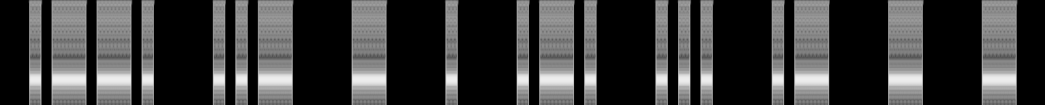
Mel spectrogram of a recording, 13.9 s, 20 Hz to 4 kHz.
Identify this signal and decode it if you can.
Morse code, heard as a keyed tone, about 8 wpm, spaced as for 6 wpm, 440 Hz. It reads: PUTERS AT T
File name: morse / headlines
